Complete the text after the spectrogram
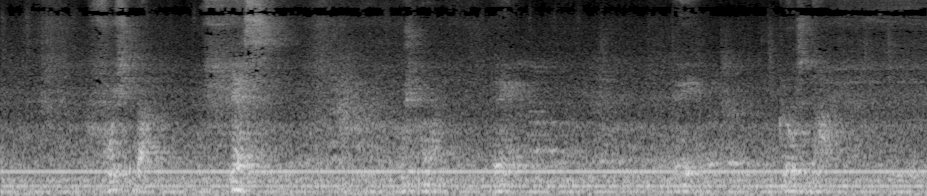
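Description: A man talks quietly in short bursts nearby.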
